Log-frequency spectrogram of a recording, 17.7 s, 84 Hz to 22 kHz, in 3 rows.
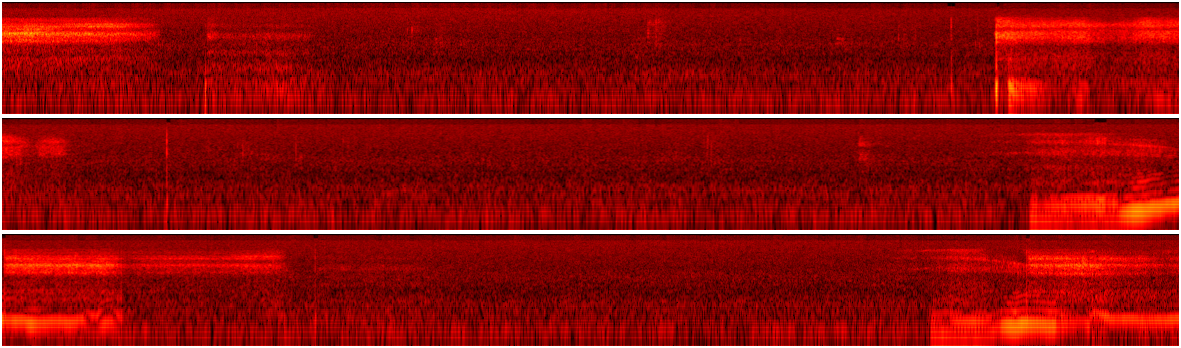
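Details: An old dog, 16-year-old Mick, snoring as he sleeps with tongue out: rasping snore bursts recur every few seconds, some with a wavering whistled note, separated by quiet indoor breathing.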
